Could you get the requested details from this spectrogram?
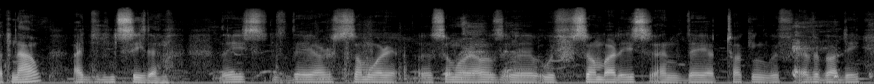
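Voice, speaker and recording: Moderate pace and ordinary pitch variation, with audible room echo and music in the background. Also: man, fairly low pitch for a man. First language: not English. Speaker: youth group leader. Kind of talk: interview. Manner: halting.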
